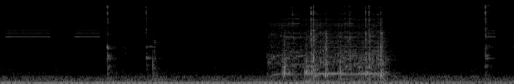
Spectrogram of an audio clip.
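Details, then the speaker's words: Coinco bill validator (BA/Mag/MagPro/BillPro series) at startup: a faint high whistle as the drive motor tries to run but can't turn the belts, then a short stacker whir; bad drive motor, needs repair. "Okay now if you start it up and it sounds like this, that's a bad drive motor, it's gonna need to be repaired. A bad drive motor can also sound something like this."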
